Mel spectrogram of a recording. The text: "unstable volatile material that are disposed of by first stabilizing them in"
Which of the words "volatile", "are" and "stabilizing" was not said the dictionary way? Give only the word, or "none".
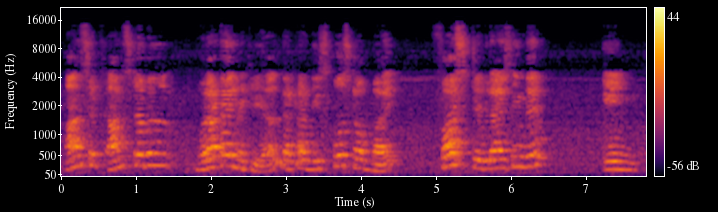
volatile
